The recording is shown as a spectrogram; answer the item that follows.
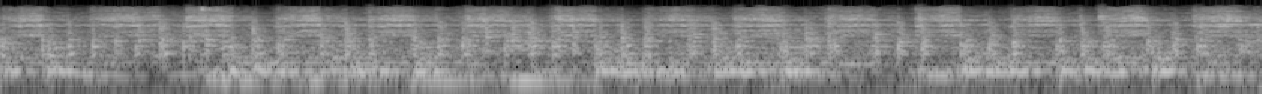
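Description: Singari melam troupe of chenda drums beaten with sticks, playing a fast, dense, driving rhythm.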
